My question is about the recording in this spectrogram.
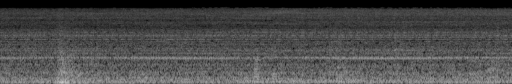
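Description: Mikron UCP 800 Duro five-axis machining centre running while its swivelling trunnion table tilts on the A axis: a steady machine hum with a thin high whine through it. A single thump comes about half a second in.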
